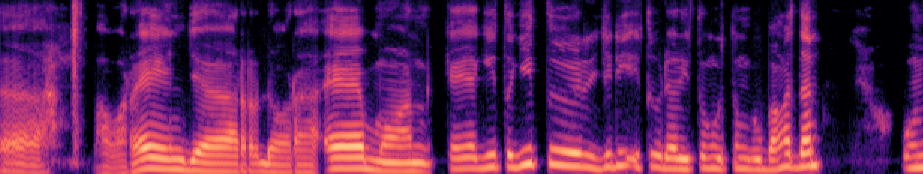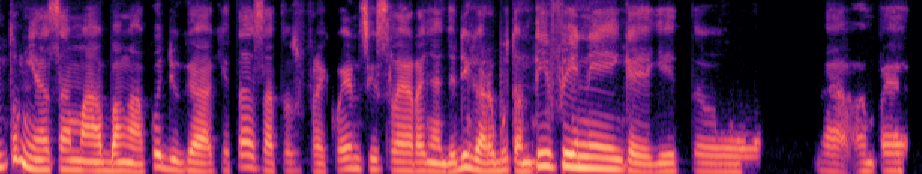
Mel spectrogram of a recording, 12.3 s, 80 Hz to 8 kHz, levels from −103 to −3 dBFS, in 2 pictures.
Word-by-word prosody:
eee, 70 -1 -6 0.3
Power 105 0 -12
Ranger, 155 -6 +2 0.2
Doraemon, 140 +3 +2
kayak 180 +1 -3
gitu-gitu, 230 +2 +2
jadi 210 +4 -3
itu 210 - -6
udah 180 -1 +1
ditunggu-tunggu 175 0 -2
banget, 210 +6 0
dan, - - +1 0.5
untungnya 195 - +1
sama 160 -2 0
abang 145 0 +1
aku 135 +9 0
juga 150 -5 0
kita 150 +9 -5
satu 145 -1 -7
s - - -21
frekuensi 170 +5 -4
seleranya, 145 -3 -1
jadi 135 +8 0
nggak 145 - +3
rebutan 150 -4 -1
TV 220 -1 +6
nih, 185 -2 +5
kayak 135 -5 -1 0.2
gitu, 140 -1 -13 0.8
nggak 140 -2 -9
ampe 145 +1 -5
165 Hz, 150 wpm, -24 LUFS, 140-185 Hz, 0.8 s, TV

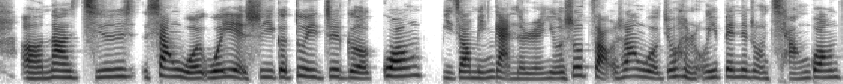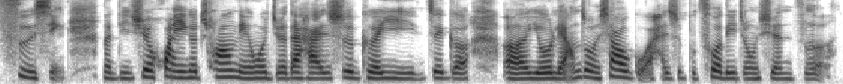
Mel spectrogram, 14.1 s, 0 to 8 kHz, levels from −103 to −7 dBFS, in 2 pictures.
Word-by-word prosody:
呃， 205 -1 +2
那 245 +2 +5
其 240 +1 +6 0.2
实， 275 - -5
像 270 +3 +5
我 215 -2 +2
我 235 +3 +4
也 255 -2 +2
是 235 +4 +3
一 250 - -5
个 255 - +4
对 265 +1 -2
这 270 +5 0
个 215 -4 +1
光 290 +7 +4
比 215 -2 -10
较 225 +2 +4
敏 220 0 -7
感 240 - +4
的 195 -1 -7
人， 190 0 -6
有 210 0 -5
时 310 - +2
候 310 - +2
早 310 0 +2
上 275 +1 -1
我 230 -4 -2
就 255 +6 -2
很 275 -3 -4
容 210 +2 -8
易 240 - -2
被 260 +1 0
那 260 0 -4
种 230 -4 -8
强 195 +2 -1
光 245 +1 +1
刺 250 0 +4
醒。 220 +1 +3 0.3
那 215 - -7
的 205 +1 -12
确 250 +4 +1
换 250 +1 +1
一 225 - 0
个 230 - -4
窗 250 +3 -1
帘， 210 -3 -4
我 215 0 -5
觉 210 +1 -6
得 215 +1 +2
还 205 -1 -2
是 225 +2 0
可 215 0 -4
以 200 -2 -7
这 220 0 -3
个， 200 -2 -6 0.3
呃， 200 -1 -1
有 200 0 -1
两 205 +3 -3
种 245 -3 -4
效 250 +3 +1
果 225 - -12
还 - - -5
是 205 +3 -6
不 210 - -18
错 235 +5 -3
的 205 - -6
一 - - -7
种 195 0 -9
选 195 -2 -6
择。 185 0 -13
220 Hz, 300 characters per minute, -23 LUFS, 205-250 Hz, 0.3 s, 其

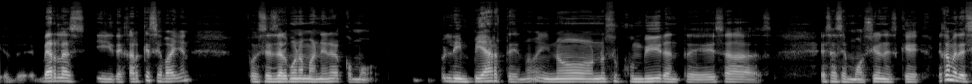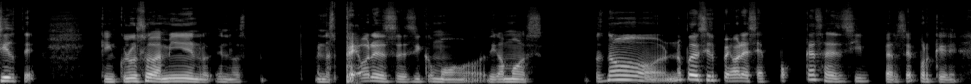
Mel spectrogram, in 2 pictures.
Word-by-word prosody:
y - - -15 0.4
verlas 150 -3 +3
y 130 -2 -4
dejar 130 +3 -1
que 185 - 0
se 155 - -2
vayan, 145 +9 -1 0.5
pues 125 -2 -4
es 130 - +3
de 135 - +7
alguna 135 0 +4
manera 130 +1 +2
como 120 -4 -7 0.6
limpiarte, 145 -1 +2
¿no? 135 +4 -5
Y 135 - 0
no 130 +1 +3
no 130 +1 +2
sucumbir 135 0 0
ante 115 -1 -2
esas 120 -2 -2 0.5
esas 135 0 -2
emociones 120 +1 0
que, 120 -3 -2 0.2
déjame 220 -3 +5
decirte, 160 +1 +3 0.6
que 125 - -5
incluso 140 +5 +2
a 130 - +4
mí 145 +2 +3
en 120 -4 0
en 120 -1 -8
los 115 +3 -11 0.7
en 125 - -5
los 115 - -7
peores, 150 -4 +2
así 125 +1 -5
como, 115 -4 -5
digamos, 120 0 -2 0.5
pues 140 +2 -10
no 205 -3 +1
no - - -4
puedo 220 -1 +8
decir 200 -2 -3
peores 155 -4 +1
épocas, 145 +10 -6
así 140 +1 -4
per 115 - -3
se, - - -3
porque, 120 -5 -6
135 Hz, 155 wpm, -24 LUFS, 125-145 Hz, 0.7 s, puedo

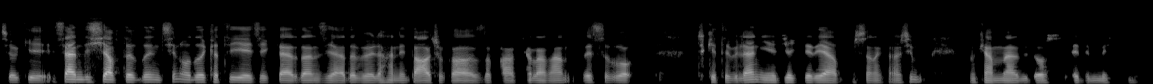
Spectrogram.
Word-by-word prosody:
Çok 105 - -4
iyi. 100 -2 -1
Sen 115 -1 +7
diş 115 -2 +1
yaptırdığın 110 0 +4
için 120 +4 -5
o 110 -2 -3
da 110 0 +2
katı 110 0 -3
yiyeceklerden 100 -1 +1
ziyade 95 +1 -1
böyle, 95 0 -1
hani, 95 -1 -6
daha 90 +1 +5
çok 95 - -9
ağızda 90 0 +1
parçalanan 95 +1 -1 0.2
ve 100 - -1
sıvı 95 0 -2 0.7
tüketebilen 105 +5 0
yiyecekleri 100 -1 -1
yapmış 90 -3 +1
sana, 90 -1 -5
karşı. 95 +7 -6 0.6
Mükemmel 95 -2 +1
bir 90 - -9
dost 90 0 -3
edinmişsin. 90 0 -9
95 Hz, 145 wpm, -31 LUFS, 90-105 Hz, 0.7 s, Sen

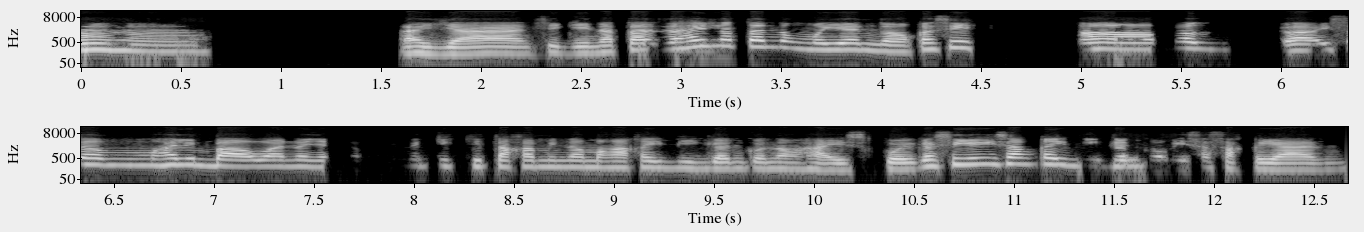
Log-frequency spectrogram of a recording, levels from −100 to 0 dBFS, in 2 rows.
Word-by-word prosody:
Mhm. 190 -5 -2 1.0
Ayan, 150 0 +4
sige 160 +1 -5
nata 180 +6 +4
dahil 300 +8 +2
natanong 310 -4 +1
mo 230 -1 -3
yan 225 0 +2
'no 180 -2 +1
kasi, 260 +4 0 0.5
ah, 235 0 +6
'pag 260 -2 0 0.4
ah, 210 +1 +4
isang 240 0 -2
halimbawa 225 -4 +2
na 210 0 -6
niyan 195 -1 -9
kapag 315 -8 -44
nagkikita 210 -1 -4
kami 200 0 -2
ng 195 -1 -2
mga 185 0 +1
kaibigan 170 -2 -3
ko 170 - -4
nung 165 -1 -4
high 145 -2 -1
school, 155 +1 -1
kasi 210 +4 +1
yung 260 +1 +1
isang 265 0 +2
kaibigan 210 -5 -2
ko 205 0 -9
may - - -10
sasakyan, 150 -4 -1
210 Hz, 160 wpm, -21 LUFS, 170-235 Hz, 1.0 s, ah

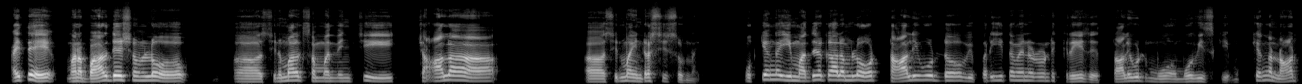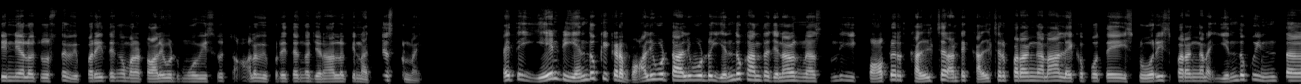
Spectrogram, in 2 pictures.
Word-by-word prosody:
అయితే 460 - +8 0.4
మన - - +9
భారతదేశంలో 195 -2 +7 0.8
ఆహ్, 130 0 +1
సినిమాలకు 185 +5 +2
సంబంధించి 150 +3 -3 0.5
చాలా 180 +5 +4 1.3
ఆహ్, 135 0 +2
సినిమా 170 +1 -1
ఇండస్ట్రీస్ 160 +2 -3
ఉన్నాయి. - - -21 0.5
ముఖ్యంగా 225 -1 +1
ఈ - - +3
మధ్య 165 +6 +3
కాలంలో 205 -1 +4 0.3
టాలీవుడ్ 205 +1 +1 0.2
విపరీతమైనటువంటి 180 +1 -6
క్రేజ్ 135 -2 -3 0.2
టాలీవుడ్ 160 +6 -1
ము 130 - -7 0.2
మూవీస్‌కి. 140 0 -7
ముఖ్యంగా 195 -3 -6
నార్త్ - - -3
ఇండియా‌లో 170 -1 -2
చూస్తే 155 +5 -9
విపరీతంగా 165 +4 -6
మన 145 - -2
టాలీవుడ్ 145 +2 -3
మూవీస్ 140 0 -8 0.2
చాలా - - -9
విపరీతంగా 150 +2 -8
జనాలకి 135 +3 -6
నచ్చేస్తున్నాయి. - - -11 0.8
అయితే 425 - -2 0.2
ఏంటి? 255 -5 +1
ఎందుకిక్కడ 270 +5 0
బాలీవుడ్, 245 +2 -3
టాలీవుడ్ 205 +2 +2 0.2
ఎందుకు 245 +5 -2
అంత 200 0 -4
జనాలకి 175 +1 0
నచ్చుతుంది? 155 +5 -8
ఈ - - -12 0.2
పాపులర్ 215 -2 -2
కల్చర్ 160 +3 0
అంటే 165 +4 -5
కల్చర్ 190 +7 -3
పరంగానా 180 -1 +1
లేకపోతే 160 0 -5
ఈ - - -8
స్టోరీస్ 155 +6 -4
పరంగానా? 170 -1 -3 0.2
ఎందుకు 220 +4 -5
ఇంత 180 +1 -14
175 Hz, 125 wpm, -23 LUFS, 155-195 Hz, 1.3 s, మన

